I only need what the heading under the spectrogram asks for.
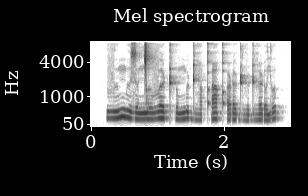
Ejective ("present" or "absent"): present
